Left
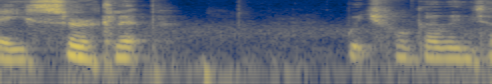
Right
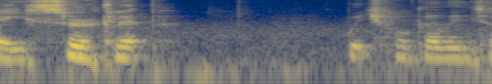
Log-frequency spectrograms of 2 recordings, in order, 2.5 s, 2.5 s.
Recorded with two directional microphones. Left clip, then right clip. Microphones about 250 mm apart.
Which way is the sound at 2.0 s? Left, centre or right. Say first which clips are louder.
Right 5 dB; left.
